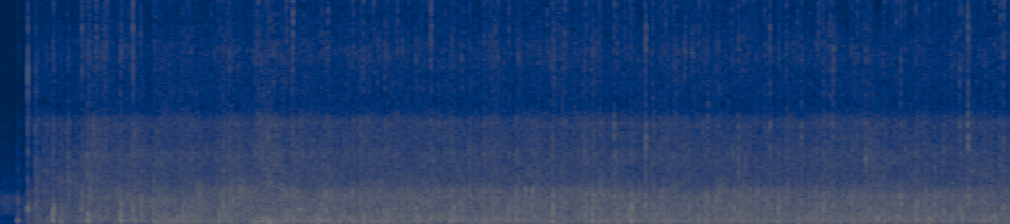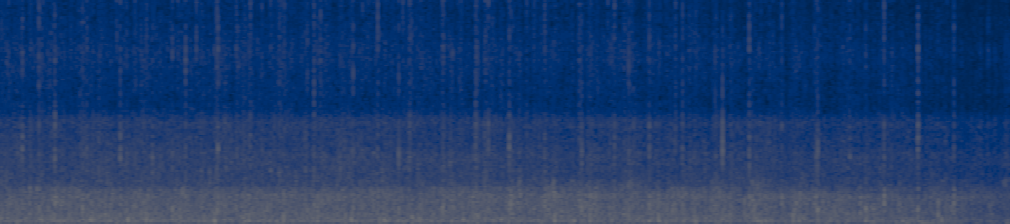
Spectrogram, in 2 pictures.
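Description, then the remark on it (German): Sustained audience applause after a concert at a Protestant church parish, for everyone who helped make the concert happen: a dense, steady wash of many hands clapping at an even loudness for about fifteen seconds, with no speech over it. “Vielen Dank alle, die am Gelingen dieses Konzertes mit beigetragen haben und denen ist auch ein großer Applaus wert.”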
